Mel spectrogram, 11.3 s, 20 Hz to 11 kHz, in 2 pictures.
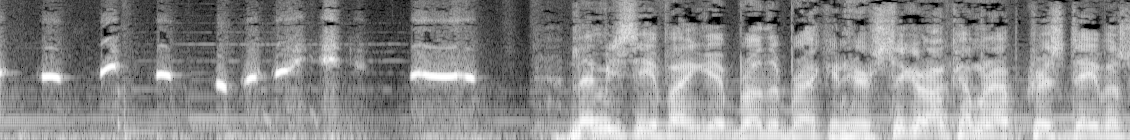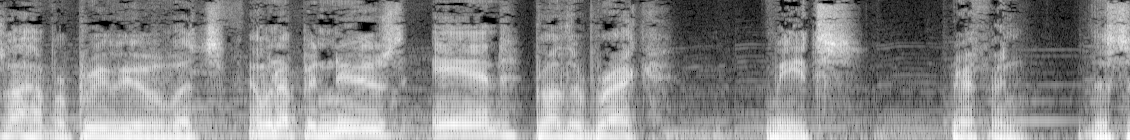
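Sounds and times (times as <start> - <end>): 
person whistling short clear chirpy notes: 0.0 - 2.5
speech: 2.9 - 11.2.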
